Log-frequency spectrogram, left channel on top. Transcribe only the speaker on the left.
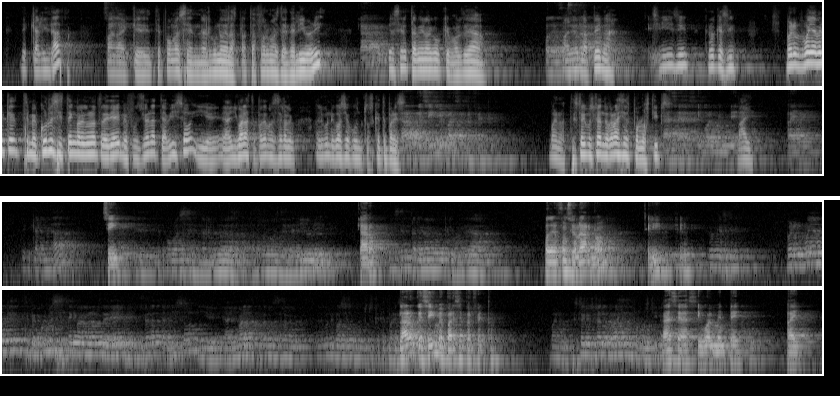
de calidad
para que te pongas en alguna de las plataformas de delivery.
Podría ser también algo que volviera a
valer la pena.
Sí, sí,
creo que sí. Bueno, voy a ver qué se me ocurre si tengo algún otro idea y me funciona, te aviso y eh, igual hasta podemos hacer algo- algún negocio juntos. ¿Qué te parece?
Bueno, te estoy buscando. Gracias por los tips.
Bye.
